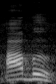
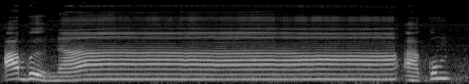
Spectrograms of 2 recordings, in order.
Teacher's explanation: اب نہیں کہنا اب، آواز واپس لوٹتی ہوئی محسوس ہوتی ہے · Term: کلکلا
